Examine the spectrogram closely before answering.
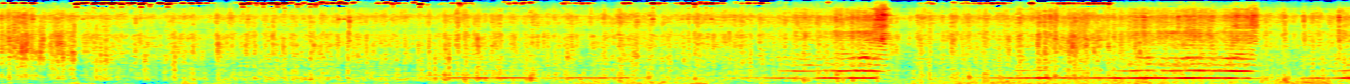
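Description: Bicycle tyres crunch and rumble over packed snow.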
